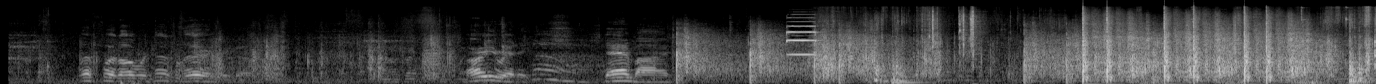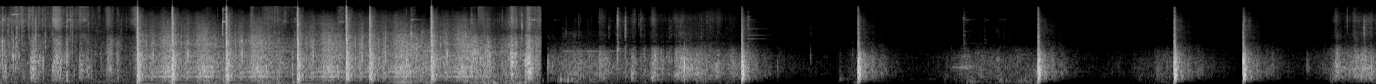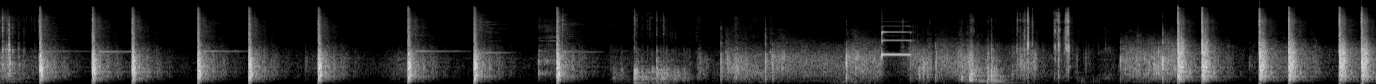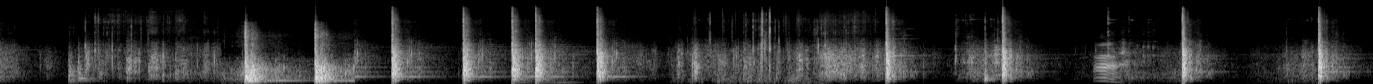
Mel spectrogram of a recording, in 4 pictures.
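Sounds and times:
constant noise: 0:00.1 - 0:28.8, 0:29.5 - 0:55.0
pistol shots: 0:06.7 - 0:13.4, 0:15.1 - 0:18.7, 0:22.3 - 0:22.7, 0:24.1 - 0:24.5, 0:25.5 - 0:26.5, 0:27.9 - 0:31.0, 0:31.6 - 0:33.5, 0:38.7 - 0:41.4, 0:43.7 - 0:47.6, 0:51.2 - 0:51.7, 0:53.1 - 0:53.5, 0:54.4 - 0:54.9.

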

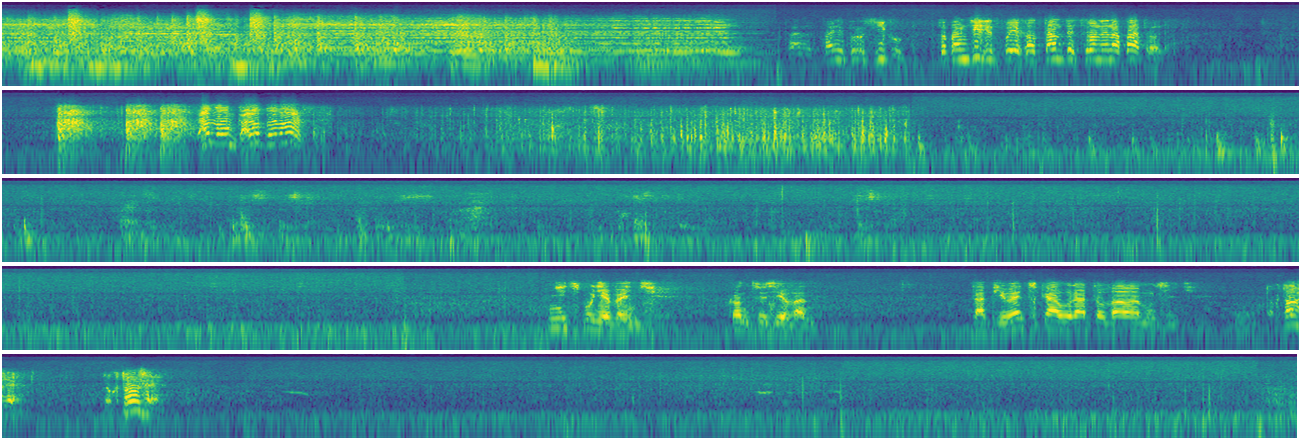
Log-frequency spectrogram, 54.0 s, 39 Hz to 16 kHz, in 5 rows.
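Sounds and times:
film soundtrack hiss: 0:00.0 - 0:54.0
faint gunshot pops: 0:11.2 - 0:12.5.

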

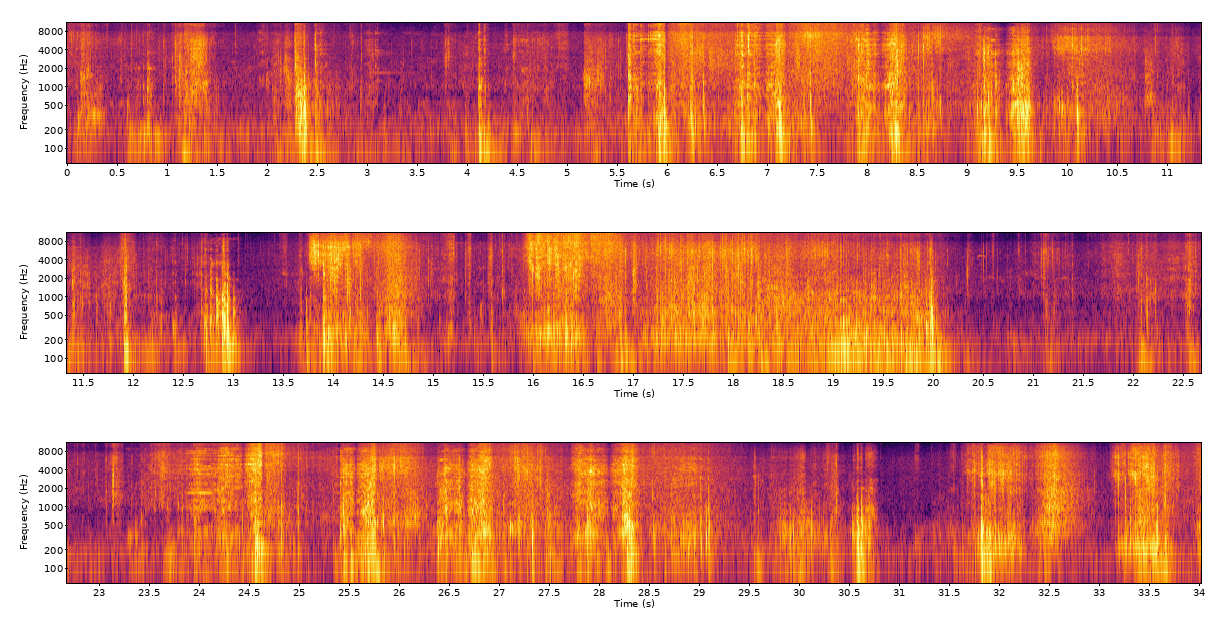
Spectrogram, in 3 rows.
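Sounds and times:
roofing fork scraping gravel: 0:04.8 - 0:11.9, 0:13.7 - 0:20.2, 0:20.9 - 0:30.7, 0:31.6 - 0:34.0
roofing sheet tearing and dragging: 0:05.8 - 0:10.6, 0:13.7 - 0:15.1, 0:15.7 - 0:20.2, 0:23.5 - 0:30.1, 0:31.6 - 0:34.0.

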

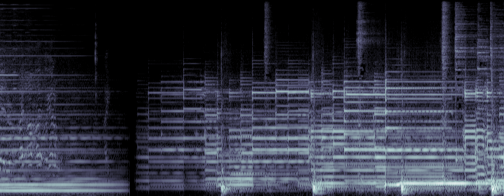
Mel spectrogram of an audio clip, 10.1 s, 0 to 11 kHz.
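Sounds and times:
band music: 0:00.0 - 0:10.0
electric guitar chord with chorus: 0:02.8 - 0:10.0.

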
